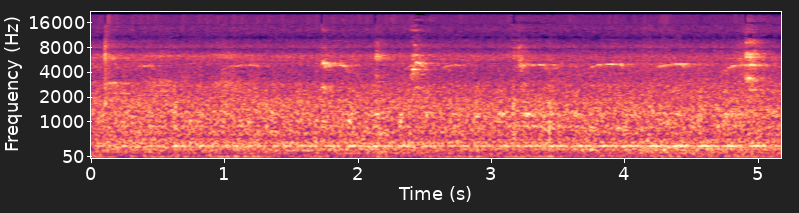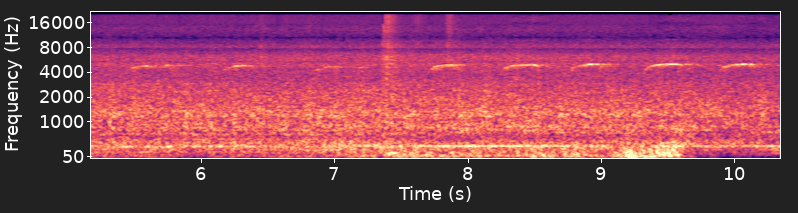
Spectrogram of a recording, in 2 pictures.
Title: Humming sound ceiling fan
